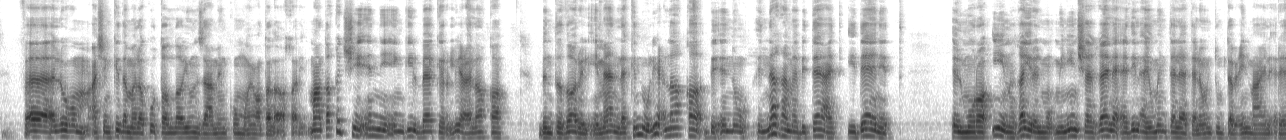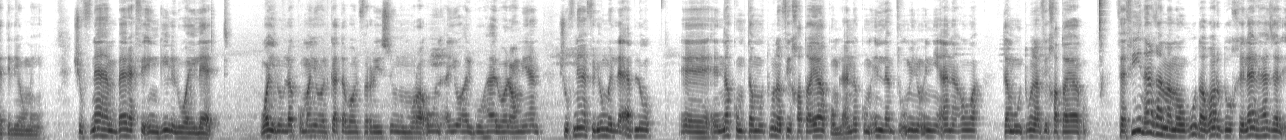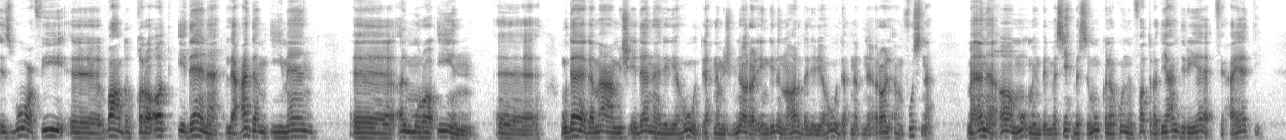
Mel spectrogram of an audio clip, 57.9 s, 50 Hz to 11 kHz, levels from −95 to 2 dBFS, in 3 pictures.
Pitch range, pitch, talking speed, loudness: 115-140 Hz, 125 Hz, 120 wpm, -25 LUFS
